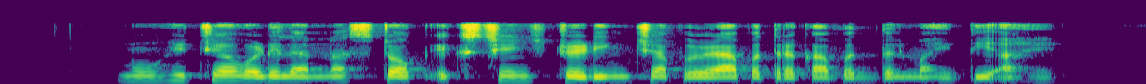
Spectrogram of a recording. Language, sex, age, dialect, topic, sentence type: Marathi, male, 56-60, Standard Marathi, banking, statement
